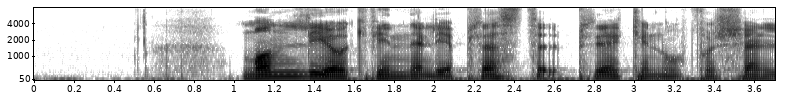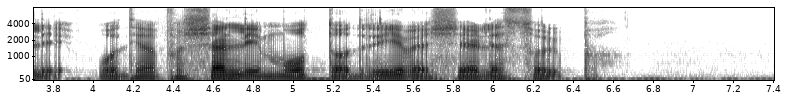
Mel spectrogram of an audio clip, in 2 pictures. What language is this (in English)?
Norwegian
